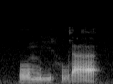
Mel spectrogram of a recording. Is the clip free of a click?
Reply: yes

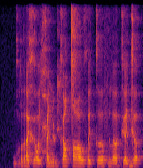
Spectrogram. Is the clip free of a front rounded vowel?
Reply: no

